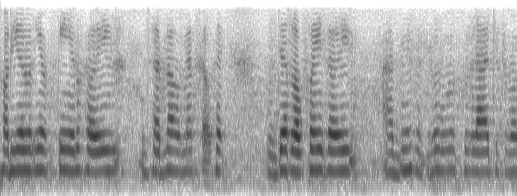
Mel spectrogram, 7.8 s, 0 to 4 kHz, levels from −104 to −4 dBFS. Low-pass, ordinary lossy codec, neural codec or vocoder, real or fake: 3.6 kHz; none; codec, 16 kHz, 1.1 kbps, Voila-Tokenizer; fake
